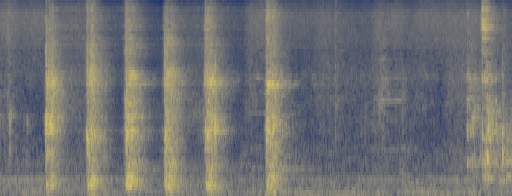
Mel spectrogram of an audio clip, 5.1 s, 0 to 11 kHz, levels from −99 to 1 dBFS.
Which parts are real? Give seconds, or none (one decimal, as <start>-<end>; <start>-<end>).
0.0-0.5; 2.5-5.1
